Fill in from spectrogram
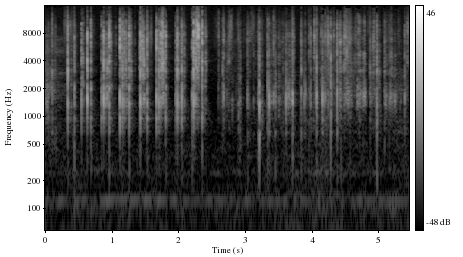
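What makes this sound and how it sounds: A small, hollow, black printed cardboard cube box for a Disco Kitten mask is held and turned in the fingers while fingertips scratch and rub its surfaces. The result is a quick, irregular run of dry, bright scratching bursts with a papery rasp and no ring, over a faint steady low hum.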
